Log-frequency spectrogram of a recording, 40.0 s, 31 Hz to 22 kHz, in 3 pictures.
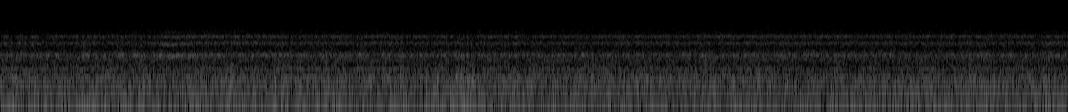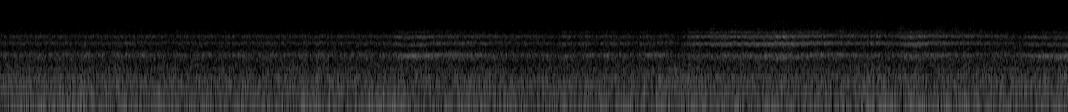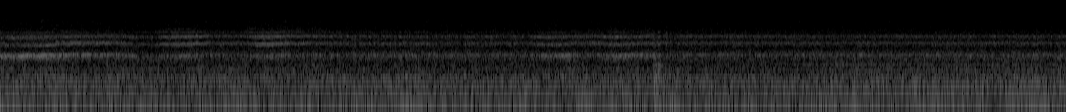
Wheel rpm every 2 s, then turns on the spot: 230, 230, 230, 230, 230, 230, 240, 240, 230, 230, 230, 220, 230, 220, 220, 230, 230, 230, 230, 240.
none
